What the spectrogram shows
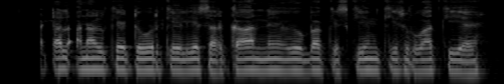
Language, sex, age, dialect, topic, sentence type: Hindi, male, 18-24, Awadhi Bundeli, banking, statement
